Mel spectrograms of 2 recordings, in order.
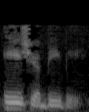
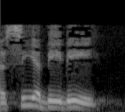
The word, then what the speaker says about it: Asia Bibi: Sometimes I pronounced her name Asia Bibi because it's spelled just A-S-I-A. But Asiya Bibi, praise God, just this last week was able to finally leave the country of Pakistan.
